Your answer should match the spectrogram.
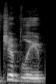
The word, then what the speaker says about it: Ghibli: That's what I Like I grew up calling it Giblly, but it's Gibli, but it's a Japanese version of a Italian word, but it's also pronounced and spelled wrong, but we're like saying it with English mouths, and it's like, no, everything's wrong.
